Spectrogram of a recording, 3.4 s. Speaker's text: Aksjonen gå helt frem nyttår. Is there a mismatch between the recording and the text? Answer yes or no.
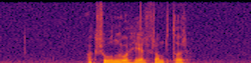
no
